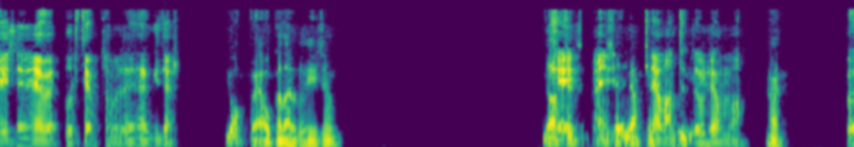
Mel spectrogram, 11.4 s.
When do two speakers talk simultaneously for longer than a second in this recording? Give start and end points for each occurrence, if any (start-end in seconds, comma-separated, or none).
7.3-9.3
